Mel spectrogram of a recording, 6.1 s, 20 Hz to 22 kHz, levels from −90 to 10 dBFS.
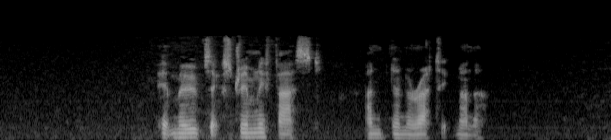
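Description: Right from the start you can hear noise suppressor artifacts. The suppressor is pulling the room noise down by about 21 dB, frame by frame, so the background drops away in the gaps and swells back under the talking.

Between 4.4 and 4.85 s there's a short stretch of speech cut by the noise suppressor. It mistook some of the quieter speech for noise and dipped it by as much as about 21 dB, around a fifth of a second in total, so those bits sound swallowed and faint. The room noise itself sits about 17 dB below the speech, and the call microphone processing leaves nothing above 8 kHz.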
